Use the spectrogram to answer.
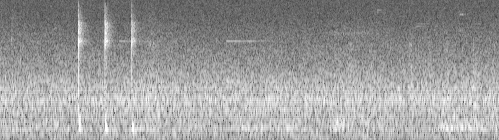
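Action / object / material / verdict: tap / hollow plastic dimpled ball / plastic / none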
